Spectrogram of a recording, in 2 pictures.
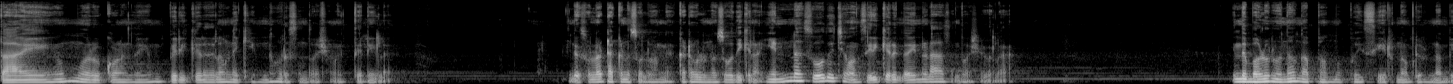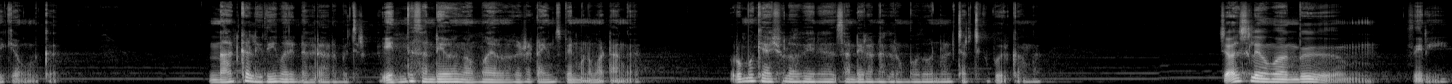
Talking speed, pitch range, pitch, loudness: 130 wpm, 110-130 Hz, 120 Hz, -23 LUFS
